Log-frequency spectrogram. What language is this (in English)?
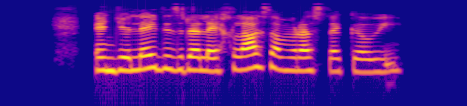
Pashto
